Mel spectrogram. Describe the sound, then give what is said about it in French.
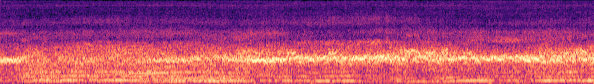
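A car skids out of control as its wheels lose balance and the driver cannot brake, its tires squealing in a sustained, wavering screech over a steady engine roar, loud throughout with no talking. “La voiture perd de plus en plus de l'équilibre.”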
